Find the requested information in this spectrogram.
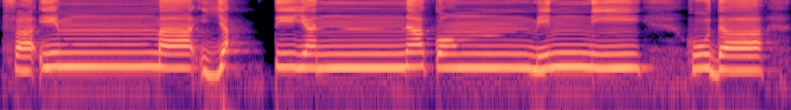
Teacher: حمزہ ساکنہ جھٹکا دے کے پڑھیں گے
